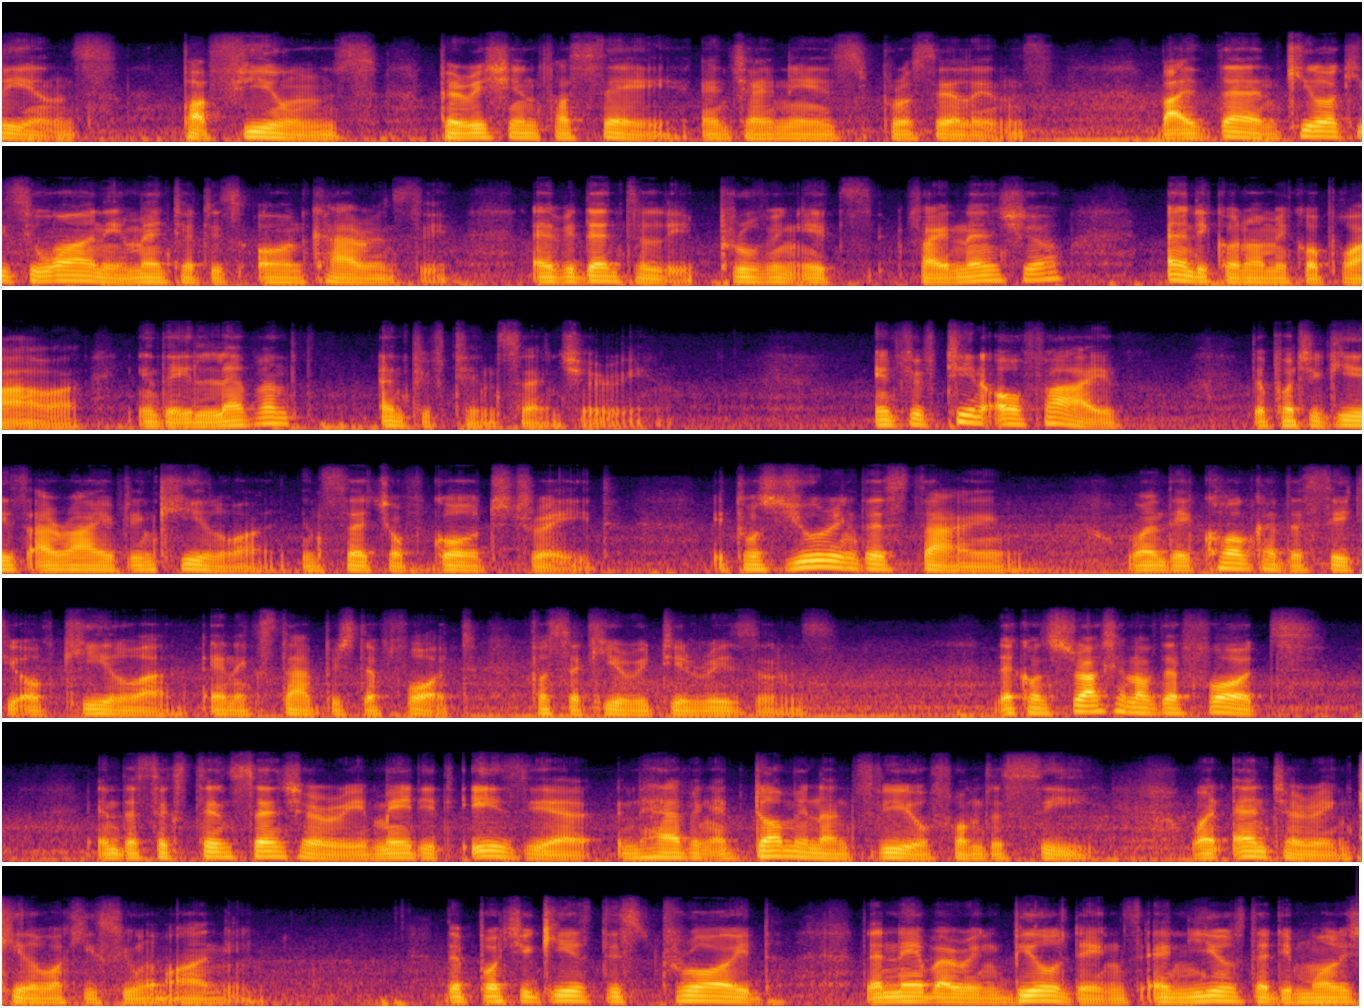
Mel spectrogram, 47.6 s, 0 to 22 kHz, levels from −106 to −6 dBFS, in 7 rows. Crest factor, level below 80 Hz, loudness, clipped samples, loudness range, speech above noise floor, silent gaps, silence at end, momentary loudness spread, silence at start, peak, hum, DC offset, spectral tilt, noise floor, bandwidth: 22 dB; -42 dBFS; -23 LUFS; under 0.1%; 5 LU; 28 dB; none; 0 s; 15 LU; 0 s; 0 dBFS; none; under 0.1%; -7 dB/octave; -50 dBFS; 9 kHz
